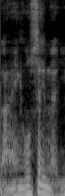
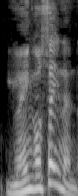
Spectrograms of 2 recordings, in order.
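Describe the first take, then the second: First: "I ain't gonna say nothing" dropped low and quiet; low, soft reply. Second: "You ain't gonna say nothing" punched higher and louder; raised, insistent. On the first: Two friends agreeing who talks, low quiet reply. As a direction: answer under the voice, pitched down. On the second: Two friends agreeing who talks, louder insistent voice. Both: Retold or imitated.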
